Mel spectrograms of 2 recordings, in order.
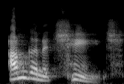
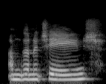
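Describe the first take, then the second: First: It sounds firm and fully convinced. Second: It sounds half-hearted and unconvinced. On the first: The speaker truly means it. The speaker calls it right. "I've had enough" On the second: The speaker does not really believe it. The speaker calls it wrong. "do you mean it?"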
